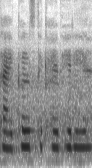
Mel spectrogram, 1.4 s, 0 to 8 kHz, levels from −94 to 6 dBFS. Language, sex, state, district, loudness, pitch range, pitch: Hindi, female, Uttar Pradesh, Etah, -16 LUFS, 255-265 Hz, 260 Hz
